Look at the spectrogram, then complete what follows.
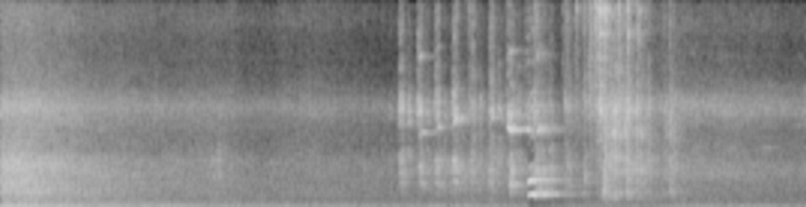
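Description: Dog giving one short, high yip about four seconds in during a play-fight, after a few light clicks. A steady low hum runs underneath.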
